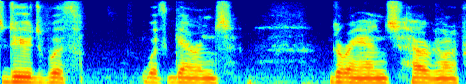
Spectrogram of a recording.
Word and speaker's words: Garand: gunners, 6 dudes with Garands, however you want to pronounce it. Yeah, I'm kind of torn. The family pronounces it Garand. Right. Soldiers at the time called it Garand.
